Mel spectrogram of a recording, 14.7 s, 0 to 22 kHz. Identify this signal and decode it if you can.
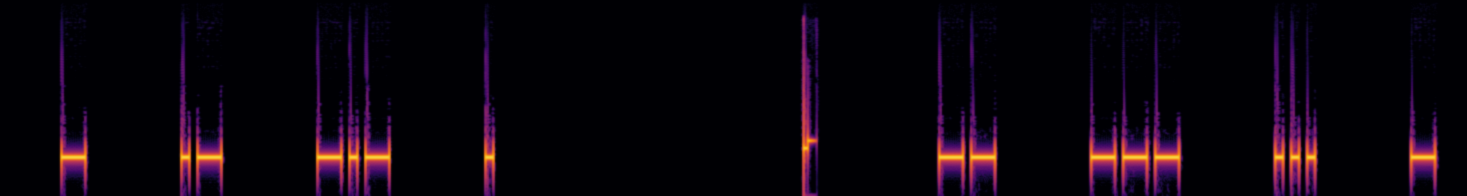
Morse code, heard as a keyed tone, about 15 wpm, spaced as for 7 wpm, 700 Hz. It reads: TAKE MOST
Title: 4x Character Spacing - Top 200 Words - 15wpm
